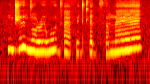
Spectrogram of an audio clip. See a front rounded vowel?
yes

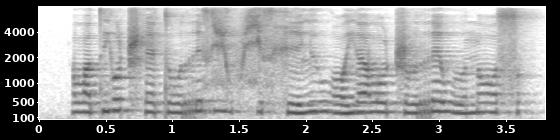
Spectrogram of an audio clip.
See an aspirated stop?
yes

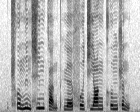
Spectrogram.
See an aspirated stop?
yes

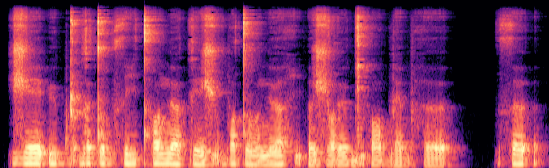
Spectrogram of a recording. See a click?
no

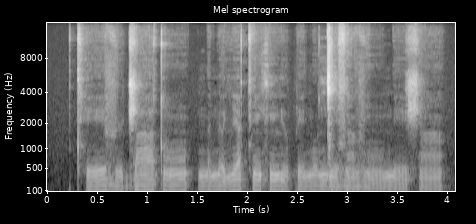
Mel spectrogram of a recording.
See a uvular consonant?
no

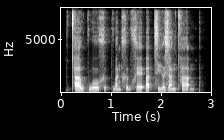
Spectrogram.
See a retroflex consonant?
no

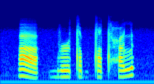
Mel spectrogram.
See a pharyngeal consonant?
yes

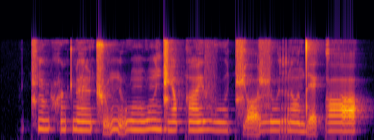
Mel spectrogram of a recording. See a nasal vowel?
yes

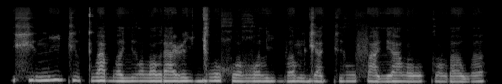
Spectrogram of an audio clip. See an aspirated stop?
no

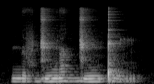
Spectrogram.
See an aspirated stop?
no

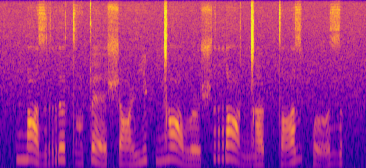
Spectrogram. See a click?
yes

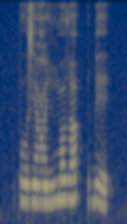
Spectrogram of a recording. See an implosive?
yes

